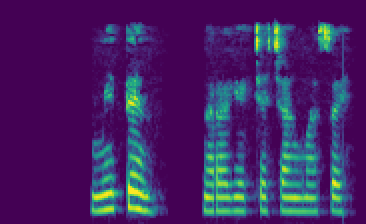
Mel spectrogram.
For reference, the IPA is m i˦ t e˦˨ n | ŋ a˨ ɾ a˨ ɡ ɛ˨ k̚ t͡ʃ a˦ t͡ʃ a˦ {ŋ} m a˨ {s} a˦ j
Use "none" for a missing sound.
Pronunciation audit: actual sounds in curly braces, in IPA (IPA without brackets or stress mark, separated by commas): ŋ, s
